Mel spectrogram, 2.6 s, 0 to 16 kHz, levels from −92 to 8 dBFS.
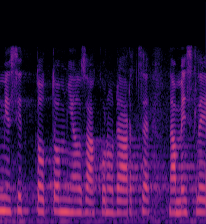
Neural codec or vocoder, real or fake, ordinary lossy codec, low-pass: none; real; MP3, 96 kbps; 7.2 kHz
